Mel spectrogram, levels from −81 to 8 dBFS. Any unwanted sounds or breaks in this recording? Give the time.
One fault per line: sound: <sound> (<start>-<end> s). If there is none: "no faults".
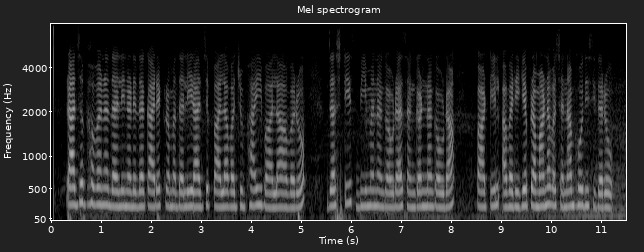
no faults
